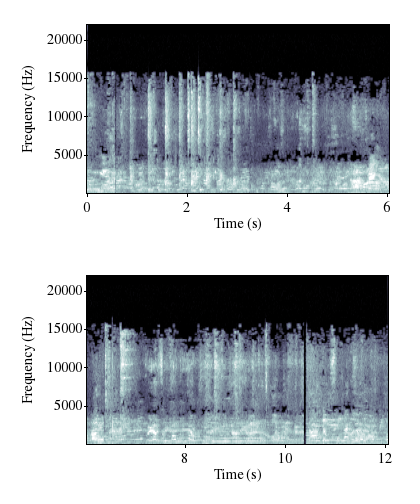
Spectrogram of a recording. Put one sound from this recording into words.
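A crowd of men and women chatter around the listener indoors.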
